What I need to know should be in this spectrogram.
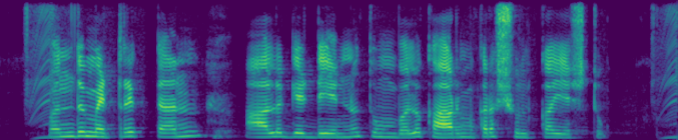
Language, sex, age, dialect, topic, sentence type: Kannada, male, 41-45, Mysore Kannada, agriculture, question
